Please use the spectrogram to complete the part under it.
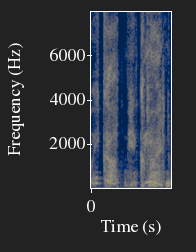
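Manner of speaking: hushed, very soft, high-pitched, gentle coaxing. Retelling how a man shook him awake during a movie; imitating quiet urging. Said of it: "in this quiet thing, well, he's, you know, he wasn't yelling".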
